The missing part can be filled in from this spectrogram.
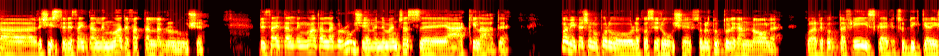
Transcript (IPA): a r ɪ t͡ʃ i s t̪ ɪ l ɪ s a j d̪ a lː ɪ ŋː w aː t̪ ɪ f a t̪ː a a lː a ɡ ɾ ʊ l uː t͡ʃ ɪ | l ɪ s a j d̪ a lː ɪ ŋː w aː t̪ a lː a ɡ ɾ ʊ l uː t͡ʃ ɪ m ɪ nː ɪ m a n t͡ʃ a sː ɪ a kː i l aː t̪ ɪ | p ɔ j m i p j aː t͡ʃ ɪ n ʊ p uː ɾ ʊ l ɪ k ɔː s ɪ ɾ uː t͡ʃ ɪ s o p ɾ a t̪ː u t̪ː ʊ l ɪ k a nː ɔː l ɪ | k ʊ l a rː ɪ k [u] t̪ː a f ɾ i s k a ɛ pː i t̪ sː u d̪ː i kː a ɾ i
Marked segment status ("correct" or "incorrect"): incorrect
